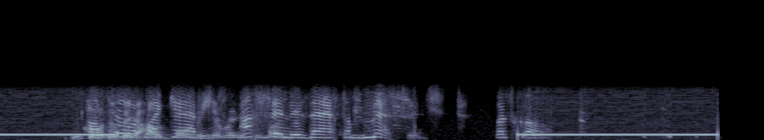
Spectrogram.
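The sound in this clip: A steady, unbroken telephone tone from an unanswered call. A man talks over its first second, and after a silent gap the tone returns alone for about two seconds before cutting off abruptly.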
